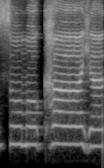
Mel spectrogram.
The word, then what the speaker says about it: Sumukhaya: Om Sumukhaya Namaha. Om Sumukhaya Namaha. Om Sumukhaya Namaha. Good. And here ka is Maha prana, ka.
